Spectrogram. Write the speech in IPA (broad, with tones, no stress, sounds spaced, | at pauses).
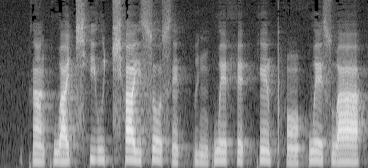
k ã˨˩ k w a˧ t͡ɕʰ j u˦ t͡ɕʰ a˥˧ j s o˥˧ s ẽ˨ t̚ p i˨˩ ŋ p w e˦ h e˦ ʔ k ẽ˥˧ pʰ ɔ̃˨˩ h w e˥˧ s w a˦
